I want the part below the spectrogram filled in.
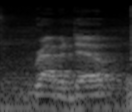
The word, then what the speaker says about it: Rabideau: Rabideau. I've been guilty in the past of... – Rabideau? – Yeah.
